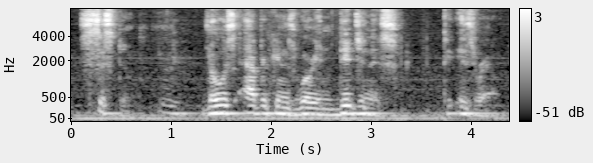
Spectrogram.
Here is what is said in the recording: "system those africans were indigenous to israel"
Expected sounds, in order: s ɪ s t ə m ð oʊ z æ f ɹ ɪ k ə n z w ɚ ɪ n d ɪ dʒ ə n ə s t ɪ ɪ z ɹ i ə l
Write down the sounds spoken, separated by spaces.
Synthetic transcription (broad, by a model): s ɪ s t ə m ð oʊ z æ f ɹ ɪ k ə n z w ɚ ɪ n d ɪ dʒ ə n ə s t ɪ ɪ z ɹ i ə l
